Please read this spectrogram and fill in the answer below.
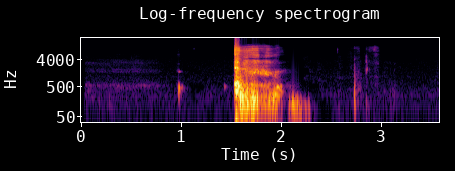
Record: {"cough_length": "3.6 s", "cough_amplitude": 32768, "cough_signal_mean_std_ratio": 0.24, "survey_phase": "beta (2021-08-13 to 2022-03-07)", "age": "45-64", "gender": "Female", "wearing_mask": "No", "symptom_cough_any": true, "symptom_runny_or_blocked_nose": true, "symptom_sore_throat": true, "symptom_fatigue": true, "symptom_fever_high_temperature": true, "symptom_headache": true, "symptom_change_to_sense_of_smell_or_taste": true, "symptom_other": true, "symptom_onset": "4 days", "smoker_status": "Never smoked", "respiratory_condition_asthma": false, "respiratory_condition_other": false, "recruitment_source": "Test and Trace", "submission_delay": "2 days", "covid_test_result": "Positive", "covid_test_method": "RT-qPCR", "covid_ct_value": 25.3, "covid_ct_gene": "N gene"}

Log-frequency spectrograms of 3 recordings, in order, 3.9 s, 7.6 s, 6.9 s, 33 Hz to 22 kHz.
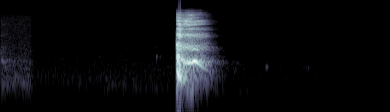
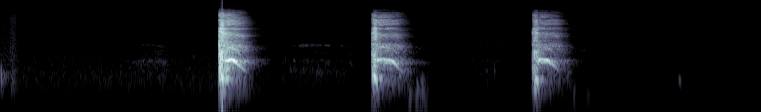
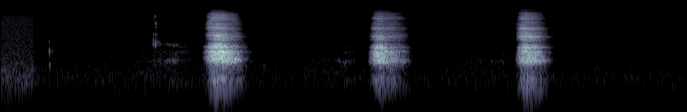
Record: {"cough_length": "3.9 s", "cough_amplitude": 29147, "cough_signal_mean_std_ratio": 0.2, "three_cough_length": "7.6 s", "three_cough_amplitude": 29203, "three_cough_signal_mean_std_ratio": 0.2, "exhalation_length": "6.9 s", "exhalation_amplitude": 6773, "exhalation_signal_mean_std_ratio": 0.25, "survey_phase": "beta (2021-08-13 to 2022-03-07)", "age": "45-64", "gender": "Female", "wearing_mask": "No", "symptom_none": true, "smoker_status": "Never smoked", "respiratory_condition_asthma": false, "respiratory_condition_other": false, "recruitment_source": "REACT", "submission_delay": "7 days", "covid_test_result": "Negative", "covid_test_method": "RT-qPCR"}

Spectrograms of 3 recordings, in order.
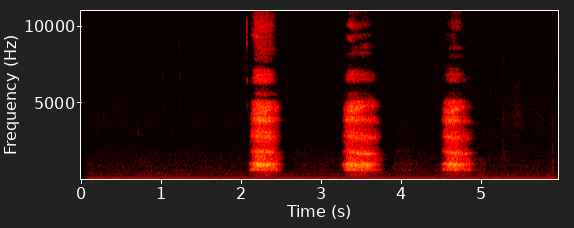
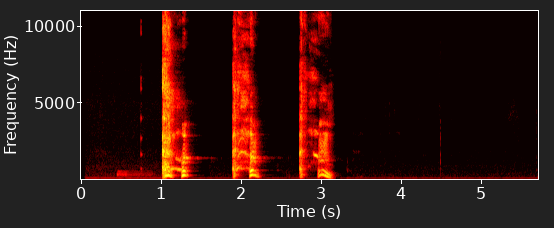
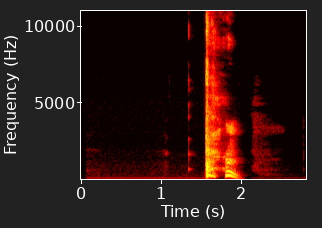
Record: {"exhalation_length": "6.0 s", "exhalation_amplitude": 5500, "exhalation_signal_mean_std_ratio": 0.36, "three_cough_length": "5.7 s", "three_cough_amplitude": 32768, "three_cough_signal_mean_std_ratio": 0.26, "cough_length": "2.8 s", "cough_amplitude": 32768, "cough_signal_mean_std_ratio": 0.25, "survey_phase": "beta (2021-08-13 to 2022-03-07)", "age": "45-64", "gender": "Female", "wearing_mask": "No", "symptom_none": true, "smoker_status": "Ex-smoker", "respiratory_condition_asthma": false, "respiratory_condition_other": false, "recruitment_source": "REACT", "submission_delay": "1 day", "covid_test_result": "Negative", "covid_test_method": "RT-qPCR", "influenza_a_test_result": "Negative", "influenza_b_test_result": "Negative"}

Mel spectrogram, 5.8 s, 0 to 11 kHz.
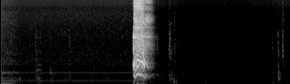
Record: {"cough_length": "5.8 s", "cough_amplitude": 32768, "cough_signal_mean_std_ratio": 0.2, "survey_phase": "beta (2021-08-13 to 2022-03-07)", "age": "65+", "gender": "Male", "wearing_mask": "No", "symptom_none": true, "smoker_status": "Never smoked", "respiratory_condition_asthma": false, "respiratory_condition_other": false, "recruitment_source": "REACT", "submission_delay": "3 days", "covid_test_result": "Negative", "covid_test_method": "RT-qPCR", "influenza_a_test_result": "Negative", "influenza_b_test_result": "Negative"}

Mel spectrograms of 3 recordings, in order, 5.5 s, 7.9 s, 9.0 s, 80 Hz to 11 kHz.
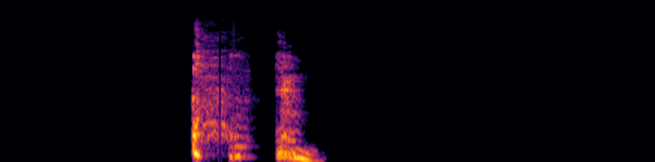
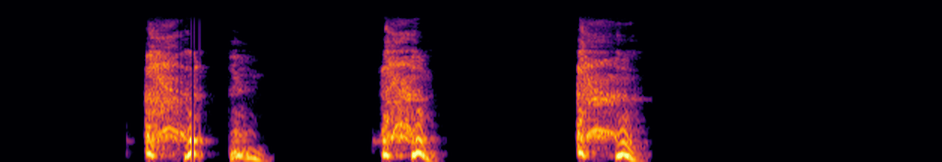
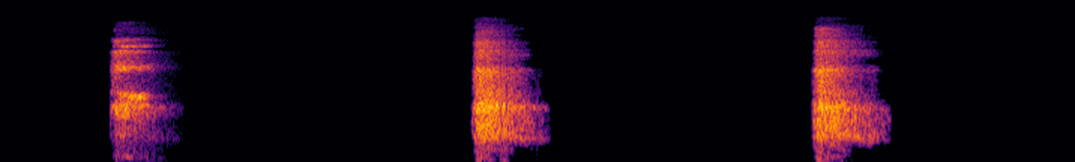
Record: {"cough_length": "5.5 s", "cough_amplitude": 24226, "cough_signal_mean_std_ratio": 0.24, "three_cough_length": "7.9 s", "three_cough_amplitude": 30393, "three_cough_signal_mean_std_ratio": 0.36, "exhalation_length": "9.0 s", "exhalation_amplitude": 26655, "exhalation_signal_mean_std_ratio": 0.28, "survey_phase": "beta (2021-08-13 to 2022-03-07)", "age": "65+", "gender": "Male", "wearing_mask": "No", "symptom_none": true, "smoker_status": "Never smoked", "respiratory_condition_asthma": false, "respiratory_condition_other": false, "recruitment_source": "REACT", "submission_delay": "2 days", "covid_test_result": "Negative", "covid_test_method": "RT-qPCR"}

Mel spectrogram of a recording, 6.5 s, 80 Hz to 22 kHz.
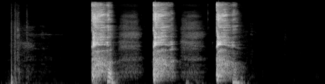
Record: {"three_cough_length": "6.5 s", "three_cough_amplitude": 32768, "three_cough_signal_mean_std_ratio": 0.35, "survey_phase": "alpha (2021-03-01 to 2021-08-12)", "age": "18-44", "gender": "Male", "wearing_mask": "No", "symptom_none": true, "smoker_status": "Ex-smoker", "respiratory_condition_asthma": false, "respiratory_condition_other": false, "recruitment_source": "REACT", "submission_delay": "2 days", "covid_test_result": "Negative", "covid_test_method": "RT-qPCR"}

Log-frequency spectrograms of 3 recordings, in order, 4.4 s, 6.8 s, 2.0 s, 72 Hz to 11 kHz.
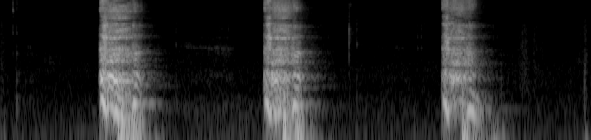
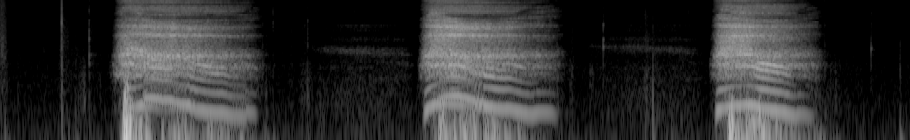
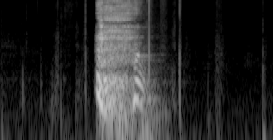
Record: {"three_cough_length": "4.4 s", "three_cough_amplitude": 7883, "three_cough_signal_mean_std_ratio": 0.37, "exhalation_length": "6.8 s", "exhalation_amplitude": 6498, "exhalation_signal_mean_std_ratio": 0.47, "cough_length": "2.0 s", "cough_amplitude": 14616, "cough_signal_mean_std_ratio": 0.33, "survey_phase": "alpha (2021-03-01 to 2021-08-12)", "age": "45-64", "gender": "Female", "wearing_mask": "No", "symptom_none": true, "smoker_status": "Ex-smoker", "respiratory_condition_asthma": false, "respiratory_condition_other": false, "recruitment_source": "REACT", "submission_delay": "5 days", "covid_test_result": "Negative", "covid_test_method": "RT-qPCR"}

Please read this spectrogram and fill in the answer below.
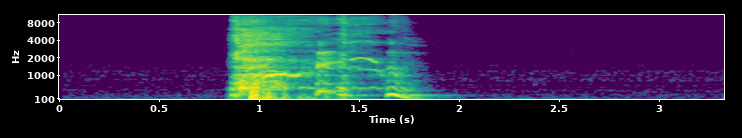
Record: {"cough_length": "3.3 s", "cough_amplitude": 14066, "cough_signal_mean_std_ratio": 0.35, "survey_phase": "beta (2021-08-13 to 2022-03-07)", "age": "18-44", "gender": "Male", "wearing_mask": "No", "symptom_none": true, "smoker_status": "Current smoker (e-cigarettes or vapes only)", "respiratory_condition_asthma": false, "respiratory_condition_other": false, "recruitment_source": "REACT", "submission_delay": "2 days", "covid_test_result": "Negative", "covid_test_method": "RT-qPCR", "influenza_a_test_result": "Negative", "influenza_b_test_result": "Negative"}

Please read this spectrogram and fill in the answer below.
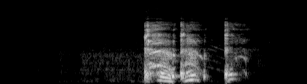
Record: {"three_cough_length": "3.1 s", "three_cough_amplitude": 31216, "three_cough_signal_mean_std_ratio": 0.38, "survey_phase": "beta (2021-08-13 to 2022-03-07)", "age": "18-44", "gender": "Female", "wearing_mask": "No", "symptom_cough_any": true, "symptom_runny_or_blocked_nose": true, "symptom_sore_throat": true, "symptom_fatigue": true, "symptom_onset": "4 days", "smoker_status": "Never smoked", "respiratory_condition_asthma": true, "respiratory_condition_other": false, "recruitment_source": "Test and Trace", "submission_delay": "2 days", "covid_test_result": "Positive", "covid_test_method": "RT-qPCR", "covid_ct_value": 20.6, "covid_ct_gene": "ORF1ab gene", "covid_ct_mean": 20.7, "covid_viral_load": "160000 copies/ml", "covid_viral_load_category": "Low viral load (10K-1M copies/ml)"}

